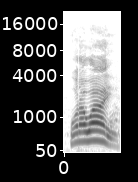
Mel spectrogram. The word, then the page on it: worawai: Ansus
